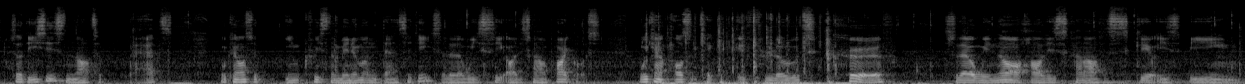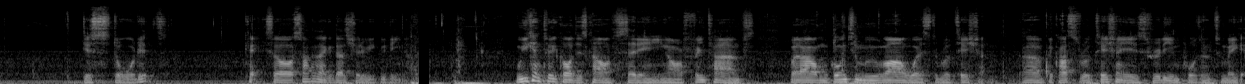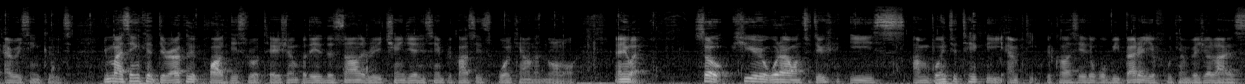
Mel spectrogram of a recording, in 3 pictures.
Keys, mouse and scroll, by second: 2.0-3.9 shift+drag, 3.9-4.8 middle drag, 4.8 click, 5.3-6.3 middle drag, 6.7 ctrl+a, 10.3-13.2 drag, 13.2 scroll down 2, 13.3-16.2 middle drag, 16.7 ctrl+alt+shift+q, 18.4-20.2 middle drag, 20.2 click, 20.8 g, 22.2-23.0 middle drag, 23.0 click, 24.3 ctrl+h, 25.0 click, 25.9 click, 26.1 ctrl+h, 26.9-29.8 drag, 30.3 click, 30.6 ctrl+h, 31.1-32.0 drag, 32.7 middle click, 33.5-34.2 drag, 34.2 g, 36.1 click.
